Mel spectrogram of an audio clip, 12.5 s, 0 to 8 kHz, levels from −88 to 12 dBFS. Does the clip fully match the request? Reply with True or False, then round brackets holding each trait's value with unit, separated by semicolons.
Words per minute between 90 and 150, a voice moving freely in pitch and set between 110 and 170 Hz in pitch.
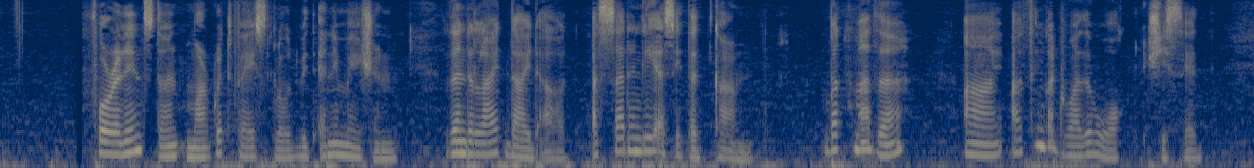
True (140 wpm; 6.2 semitones; 140 Hz)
